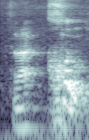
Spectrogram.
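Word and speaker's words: δράκων: 드래곤, 드라콘 이렇게 정확한 발음인데 우리가 드래곤이라고 많이 부르는데 애니메이션 같은 거 보면 드래곤볼 있죠.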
